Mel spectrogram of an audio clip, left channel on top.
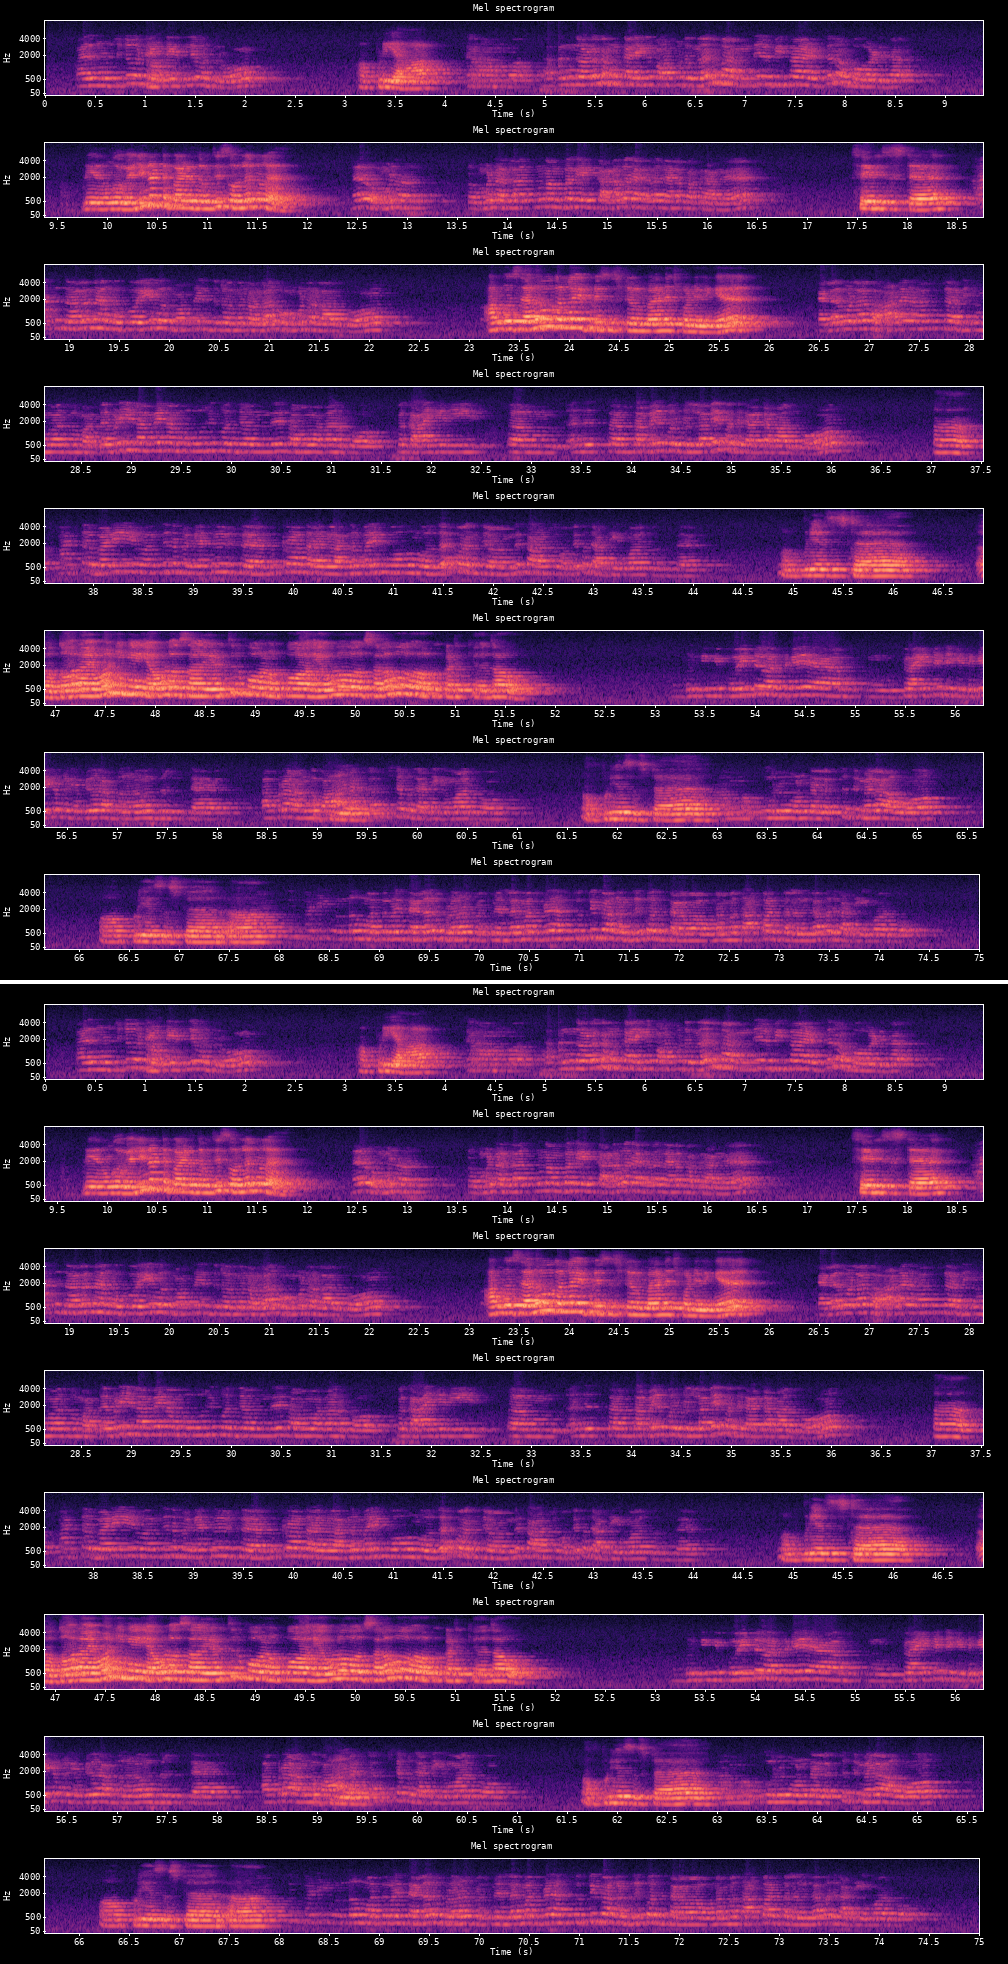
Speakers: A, on the right; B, on the right.
A: அது முடிச்சுட்டு ஒரு டென்
B: அ
A: டேஸ்லயே வந்துரு
B: அப்டியா
A: ஆமா வந்த உடே நம்ம கைக்கு பாஸ்போர்ட் வந்த நம்ம அந்த விசா எடுத்து நாம போ வேண்டியதா
B: அப்டியா உங்க வெளிநாட்டு பயணத்த பத்தி சொல்லுங்கள
A: ஆ ரொம்ப நா ரொம்ப நல்லாருக்கு நம்ம எ கணவர் அங்கதா வேல பாக்குறாங்க
B: சரி சிஸ்டர்
A: அதனால நாங்க போயி ஒரு மாச இருந்துட்டு வந்தோ நல்லா ரொம்ப நல்லாருக்கு
B: அங்க செலவுகள்லா எப்டி சிஸ்டர் மேனேஜ் பண்ணுவீங்க
A: செலவல்லா வாடகதா சிஸ்டர் அதிகமா இருக்கு மத்தபடி எல்லாமே நம்ம ஊருக்கு கொஞ்சம் வந்து சமமாதா இருக்கு இப்ப காய்கறி அம் அந்த சம் சமையல் பொருட்கள் எல்லாமே கொஞ்ச கரெக்டா தா இருக்கு போ
B: ஆ
A: மத்தபடி வந்து நம்ம எங்காச் சிரிசா சுற்றுலாத்தலங்கள் அந்த மாரி போகும்போது தா கொஞ்ச வந்து காசு வந்து கொஞ்ச அதிகமா இருக்கு சார்
B: அப்டியா சிஸ்டர் அ தோராயமா நீங்க எவ்ளோ ச எடுத்துட்டு போ எவ்வளோ செலவு அங்க கெடைக்கு இதாவு
A: நம்மளுக்கு இங்க போயிட்டு வர்றதுக்கே ஏ ம் பிளைட் டிக்கெட்டுக்கே நம்மளுக்கு எப்டியோ ஒரு ஐம்பது ரூபா வந்துரு சிஸ்டர் அப்பறோ அங்க
B: அப்டியா
A: வாடகதா சிஸ்டர் கொஞ்ச அதிகமா இருக்கு
B: அப்படியா சிஸ்டர்
A: ஆமா ஒரு ஒன்ற லட்சத்து மேல ஆகு
B: அப்டியா சிஸ்டர் அ
A: மத்தபடி ஒன்னு மத்தபடி செலவுகுடாதா ப்ரச்சன இல்ல மத்தடி நா சுத்தி பாக்குறதுக் கொஞ்சோ செலவாகு நம்ம சாப்பாடு செலவில்ல கொஞ்சோ அதிகமா இருக்கு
